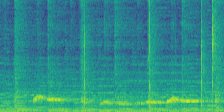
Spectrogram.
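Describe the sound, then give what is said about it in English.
A person whistles a bright, bouncy melody in several sustained phrases, clearly up front over a backing band with steady bass notes and sharp percussive hits. “I can't whistle.”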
